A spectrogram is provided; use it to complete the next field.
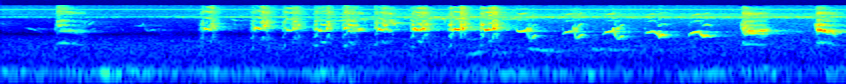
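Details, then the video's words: Oriental magpie-robin song: a string of short, clear whistled notes of varied pitch, delivered in a lively sequence over a steady low hum and faint background noise. "দোয়েল পাখির গান"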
